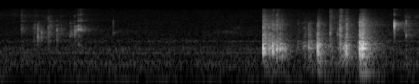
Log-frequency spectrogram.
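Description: Small plastic cosmetics container handled at close range: a few faint clicks in the first second, then a louder run of clicks and scraping in the last second and a half.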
